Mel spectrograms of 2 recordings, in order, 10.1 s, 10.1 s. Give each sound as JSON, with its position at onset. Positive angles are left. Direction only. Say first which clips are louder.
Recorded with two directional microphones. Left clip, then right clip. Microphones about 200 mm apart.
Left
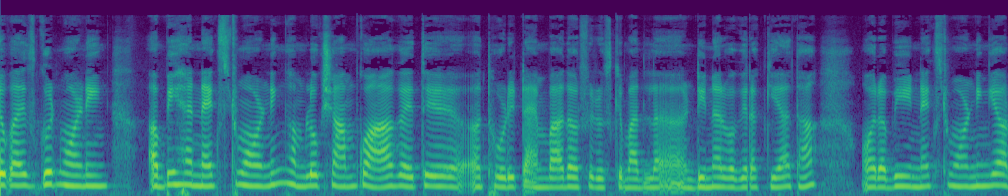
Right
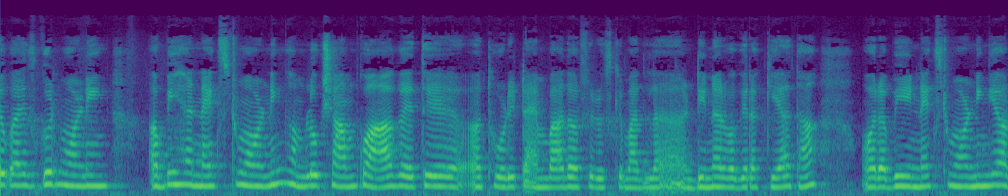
{"t": 0.0, "sound": "a woman's voice", "louder": "left 9 dB", "side_deg": 45}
